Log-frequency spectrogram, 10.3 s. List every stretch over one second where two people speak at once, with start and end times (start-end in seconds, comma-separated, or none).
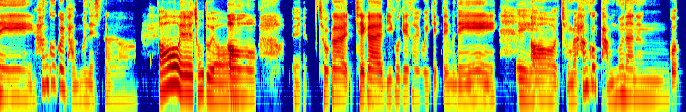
none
